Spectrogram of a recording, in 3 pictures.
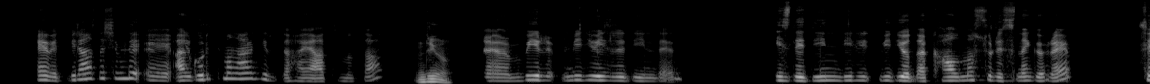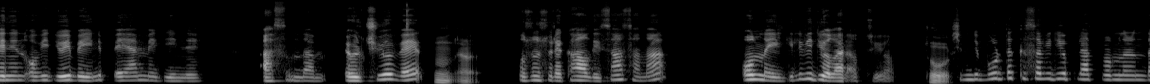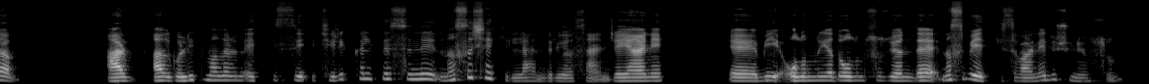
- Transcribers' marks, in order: tapping
- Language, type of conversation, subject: Turkish, podcast, Kısa videolar, uzun formatlı içerikleri nasıl geride bıraktı?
